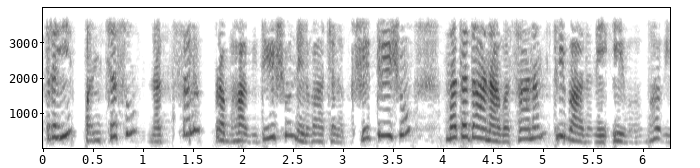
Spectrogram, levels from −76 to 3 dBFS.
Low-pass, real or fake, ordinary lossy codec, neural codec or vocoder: 3.6 kHz; fake; none; vocoder, 24 kHz, 100 mel bands, Vocos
